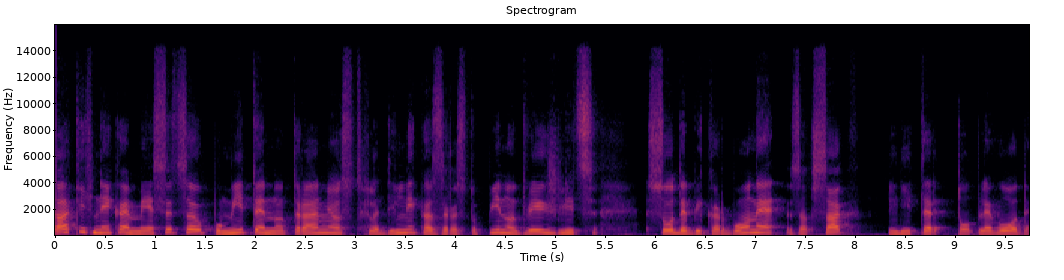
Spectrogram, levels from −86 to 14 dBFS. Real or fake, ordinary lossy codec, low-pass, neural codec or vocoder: fake; none; 14.4 kHz; autoencoder, 48 kHz, 32 numbers a frame, DAC-VAE, trained on Japanese speech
